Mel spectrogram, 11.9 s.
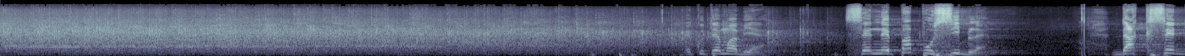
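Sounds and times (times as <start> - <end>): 
church congregation clapping during a worship service: 0.0 - 8.6
speech: 6.8 - 7.8, 8.5 - 10.0, 11.1 - 11.8.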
